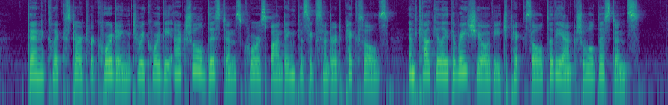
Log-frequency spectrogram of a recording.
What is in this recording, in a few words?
Gong Voiceover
